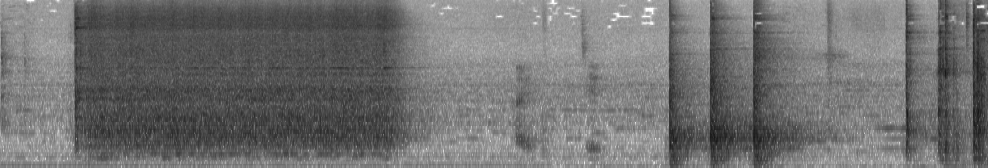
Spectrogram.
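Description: Compak espresso grinder running for about two and a half seconds, flushing out grounds after a grind-size change. Then several sharp knocks in two quick groups as the portafilter is banged against a knock box to empty it.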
